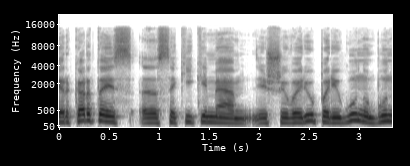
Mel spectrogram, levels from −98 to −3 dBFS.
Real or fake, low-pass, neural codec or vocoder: real; 14.4 kHz; none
